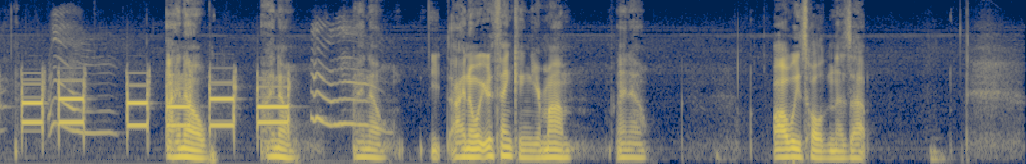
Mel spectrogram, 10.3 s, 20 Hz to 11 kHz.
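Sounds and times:
telephone keypad tones as a phone is dialed: 0.2s - 3.0s
speech: 1.7s - 3.0s, 3.6s - 6.6s, 7.8s - 8.8s.

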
